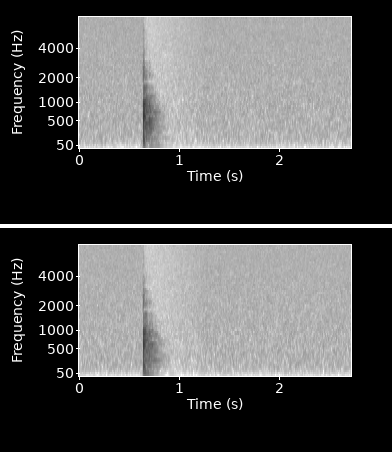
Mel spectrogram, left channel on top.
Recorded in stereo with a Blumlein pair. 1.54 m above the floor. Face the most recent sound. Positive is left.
turn(degrees=5)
